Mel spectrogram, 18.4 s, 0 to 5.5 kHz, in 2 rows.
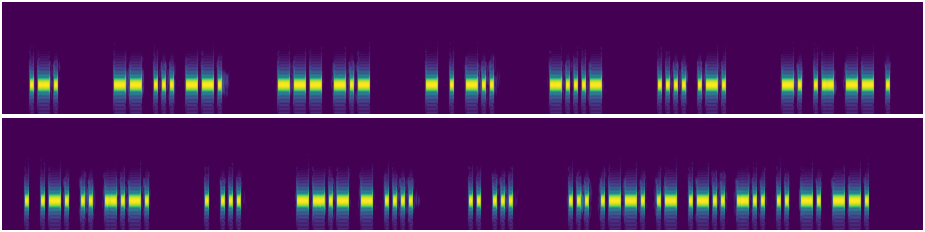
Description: Morse code, heard as a keyed tone, about 30 wpm, 700 Hz. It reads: R MSG OK TED <BT> HR NAME ERIC ES QTH IS SPALDING
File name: UK MASTER QSOs TRAINING / 30WPM / UK MASTER QSOs 0041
